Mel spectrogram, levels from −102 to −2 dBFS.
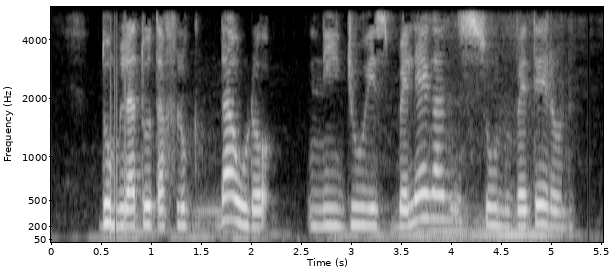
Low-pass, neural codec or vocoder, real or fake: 5.4 kHz; none; real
